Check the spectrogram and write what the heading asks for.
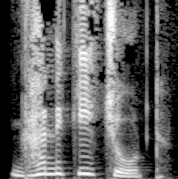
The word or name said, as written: घन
